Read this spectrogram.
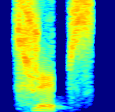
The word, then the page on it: thrips: Indian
